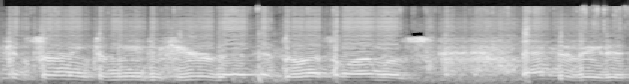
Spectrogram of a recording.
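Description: A man talking over a phone line, his voice thin and narrow with no low end, speaking without a break.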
